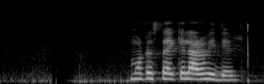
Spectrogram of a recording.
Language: Bangla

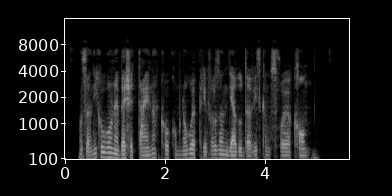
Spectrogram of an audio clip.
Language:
Bulgarian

